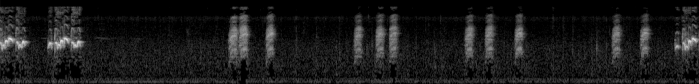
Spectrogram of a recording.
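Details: Local kutilang, the sooty-headed bulbul, singing actively: it opens with chattering whistled notes, then gives spaced pairs and triplets of harsh, scratchy notes and ends with another warbled burst.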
